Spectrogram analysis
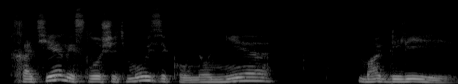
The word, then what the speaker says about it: мог: Я хотел купить книгу, но не мог. Не мог. Remember that final g is devoiced. Sounds like a ka, right?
